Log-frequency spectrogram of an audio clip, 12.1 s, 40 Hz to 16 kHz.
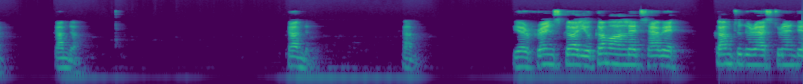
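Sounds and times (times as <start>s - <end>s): man's voice: 4.4s - 4.8s, 7.8s - 10.2s, 10.8s - 12.0s.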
